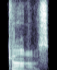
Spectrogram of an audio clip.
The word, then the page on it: calves: British English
